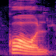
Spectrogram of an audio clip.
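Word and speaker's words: call: 51 जो है ना जब किसी वर्ड में ए के बाद डबल एल आए तो ए को औ से पढ़ते हैं।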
